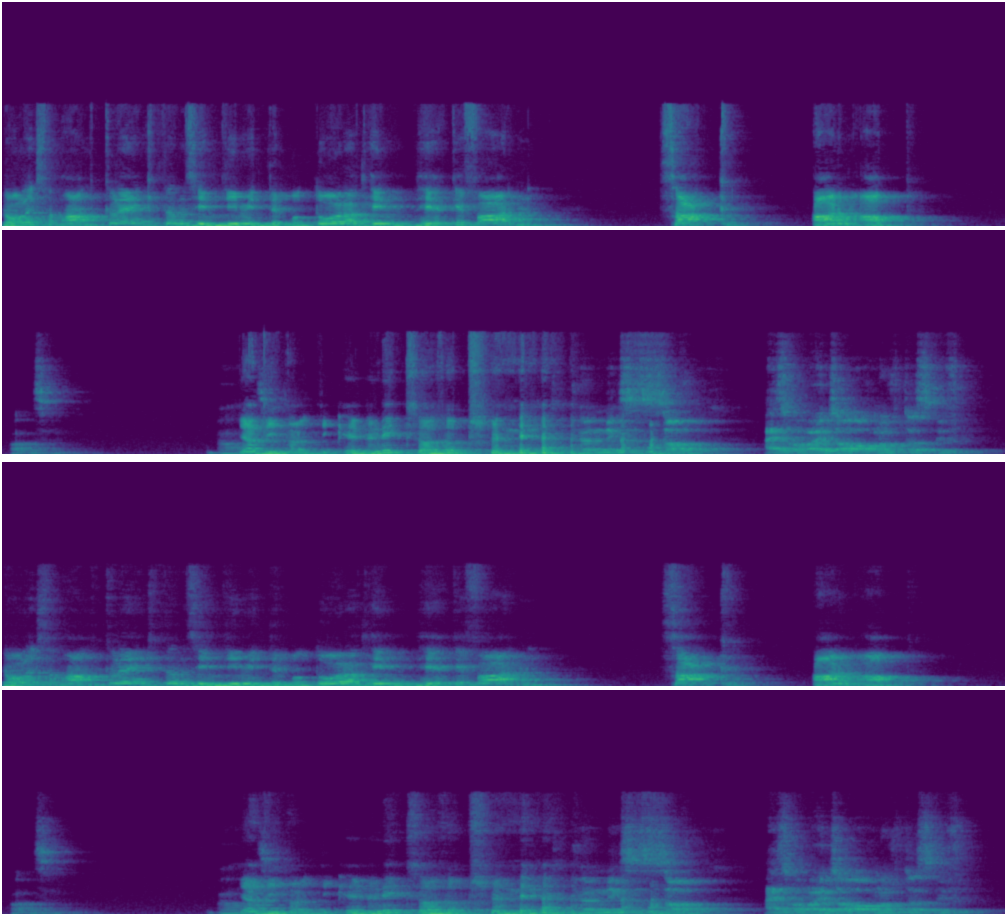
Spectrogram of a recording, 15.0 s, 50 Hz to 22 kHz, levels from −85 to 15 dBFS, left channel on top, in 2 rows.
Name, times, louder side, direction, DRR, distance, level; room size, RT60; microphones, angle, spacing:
voice 1, 0.0-4.1 5.0-5.5 6.1-6.7 9.3-11.7, left 2 dB, 70° left, 5 dB, 0.4 m, -23 dB
voice 2, 1.5-1.9 6.3-6.4 7.6-8.0 9.1-9.7 11.3-12.9 13.2-14.7, left 1 dB, 85° left, -1 dB, 1.4 m, -32 dB
4.8 x 4.8 x 2.3 m, 0.88 s
head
